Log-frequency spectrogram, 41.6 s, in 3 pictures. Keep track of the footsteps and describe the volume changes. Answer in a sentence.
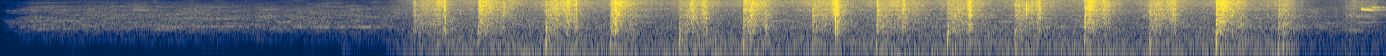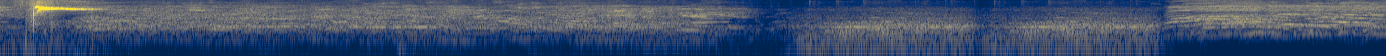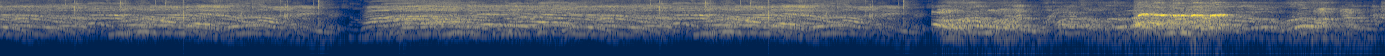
The loudness of the footsteps goes down.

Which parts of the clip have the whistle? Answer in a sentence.
You can hear the whistle from 13.6 to 14.8 s and from 39.0 to 40.0 s.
